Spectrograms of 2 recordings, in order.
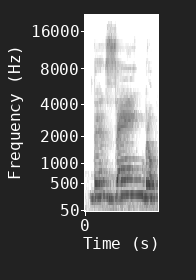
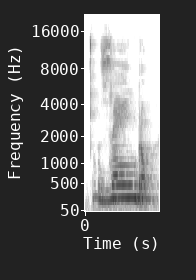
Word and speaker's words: Dezembro: Dezembro. There's the Z sound. Z. Dezembro. Dezembro.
